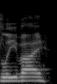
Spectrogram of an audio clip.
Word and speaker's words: Levi: Zachary Le tell me it's Levi it's not Levy Levy makes more sense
